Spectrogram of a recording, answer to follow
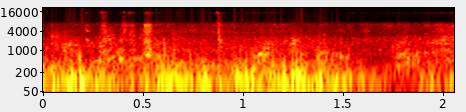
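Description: Wind buffeting the microphone while a bicycle rolls over brick paving: a low rumbling rush with a few faint rattles.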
